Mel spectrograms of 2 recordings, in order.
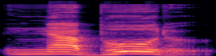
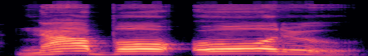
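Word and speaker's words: Nabooru: There's two O's. It isn't Naburu. It's Naboru.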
